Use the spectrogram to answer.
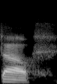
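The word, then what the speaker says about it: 道: While Shou is pronounced Shou and Dao is pronounced Dao, they share similar vowel sounds, and their pronunciations were closer in historical forms of Chinese.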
